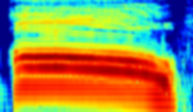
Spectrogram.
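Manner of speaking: long, loud, high O; exaggerated Dutch double-o O; wide-open O. Shown as a demonstration. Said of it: "It's wide open".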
